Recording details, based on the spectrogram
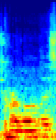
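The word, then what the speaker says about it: Carolus: that pronunciation c-a-r-o-l-u-s um i think the pronunciation is carlos but you can go with whatever it's it's uh named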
